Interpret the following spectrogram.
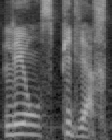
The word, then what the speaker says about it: Léon Spilliaert: c'est celui-là j'ai bien évidemment essayer de le prononcer correctement donc léon spilliaert bravo merci beaucoup et tu nous parles de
